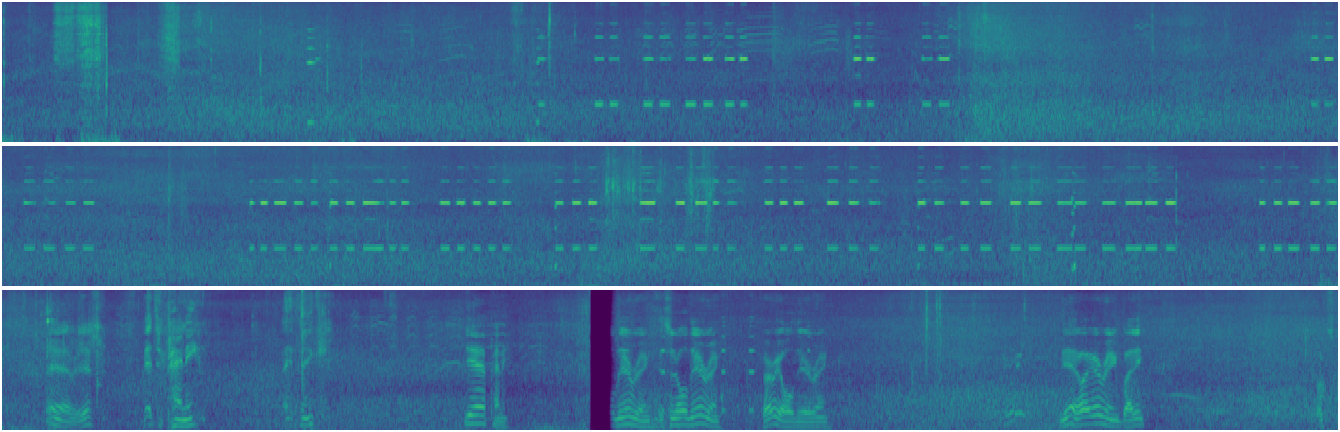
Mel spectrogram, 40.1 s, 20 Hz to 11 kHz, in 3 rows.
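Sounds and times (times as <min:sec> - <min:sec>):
wind noise: 0:00.0 - 0:25.2, 0:25.8 - 0:29.0, 0:31.6 - 0:32.6
surf: 0:00.0 - 0:40.0
pinpointer beeping in short pulses: 0:05.3 - 0:07.5, 0:15.8 - 0:25.1, 0:25.9 - 0:26.8.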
